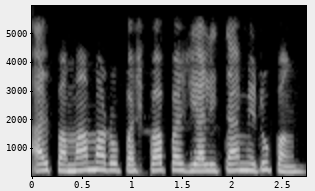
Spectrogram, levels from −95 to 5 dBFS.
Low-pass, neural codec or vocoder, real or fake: 5.4 kHz; none; real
